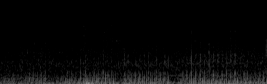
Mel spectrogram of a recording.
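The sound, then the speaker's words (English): A cat purring on someone's lap: a soft, steady low rumble that runs unbroken from start to finish, faint and alone with no voices. “oh, I got my cat on my lap. I don't know if you can hear her purring.”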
